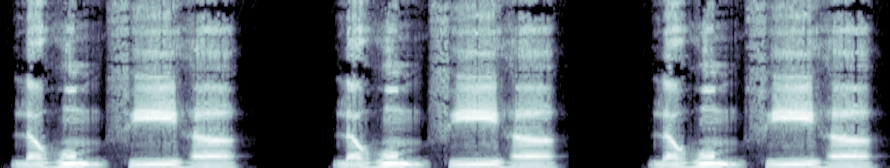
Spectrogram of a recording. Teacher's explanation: اور جب میم کے بعد فا ہو تو ہونٹوں کے خشک حصوں کو ملانے کے فوراً ہی بعد ثنائے اولیہ کا کنارہ نچلے ہونٹ کے اندرونی حصہ پر لگا کر فا کو ادا کریں. لہم فیہا لہم فیہا لہم فیہا.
